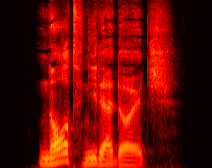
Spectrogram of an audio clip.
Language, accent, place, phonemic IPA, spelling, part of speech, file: German, Germany, Berlin, /ˈnɔʁtˌniːdɐdɔɪ̯t͡ʃ/, nordniederdeutsch, adjective, De-nordniederdeutsch.ogg
- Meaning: North Low German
